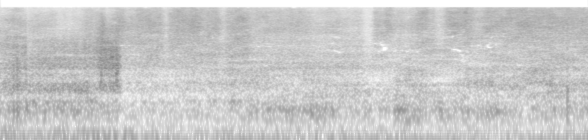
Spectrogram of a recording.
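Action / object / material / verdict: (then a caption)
scrape / glossy coated cardboard lid / coated cardboard / none. Long nails rub, scratch and tap across the coated surface of a square, glossy printed cardboard lid. The result is a quiet, steady, dry rustling scrape with a low rumble underneath, and one brighter, louder scratch near the start.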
